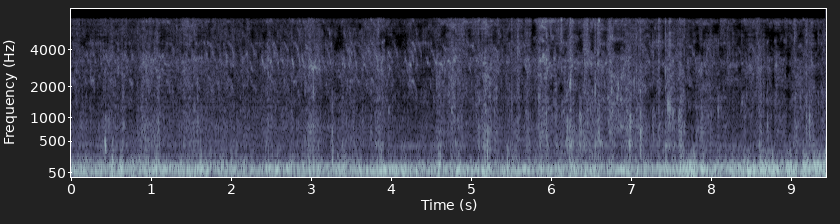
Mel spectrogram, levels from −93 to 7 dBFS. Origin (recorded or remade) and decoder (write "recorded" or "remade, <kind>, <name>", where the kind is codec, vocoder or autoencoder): remade, vocoder, HiFi-GAN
